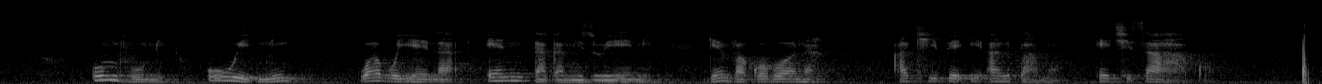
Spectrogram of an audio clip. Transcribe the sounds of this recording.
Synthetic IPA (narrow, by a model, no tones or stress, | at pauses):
um̩vumiuwini | wʔaɓujɛla̰ | ɛnd̥ʱak̬amizweni | ŋɛɱb̪vʱak̬ɔɓɔna | a̰kʰipʰɛʔiʔalb̥ʱamɔ | et͡ʃʰisaːk̬ʼɔ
